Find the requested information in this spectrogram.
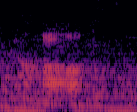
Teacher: I just explained to them that my English, my accent is from Australia, so our A's, so it's like it's lengthened, it's like stretched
